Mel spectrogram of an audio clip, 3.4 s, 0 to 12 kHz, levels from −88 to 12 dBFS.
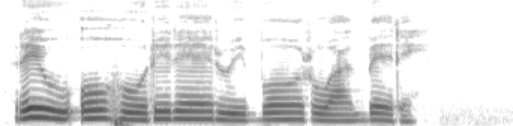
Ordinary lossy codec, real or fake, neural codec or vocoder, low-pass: none; real; none; none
